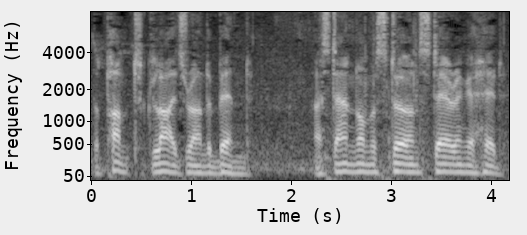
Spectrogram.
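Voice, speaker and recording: A man's voice: low voice, fairly even intonation, unhurried, pushed and bright, slight background noise. An actor playing a vengeful working-class man with a London accent, intense and poetic, in a first-person radio drama. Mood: grim narration. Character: brooding, vengeful working-class man narrating his own revenge. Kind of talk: first-person dramatic narration with heated dialogue.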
